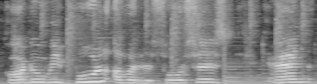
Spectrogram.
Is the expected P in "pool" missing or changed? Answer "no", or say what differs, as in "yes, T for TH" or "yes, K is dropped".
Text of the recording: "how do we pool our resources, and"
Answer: no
